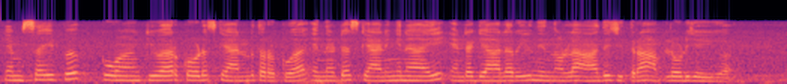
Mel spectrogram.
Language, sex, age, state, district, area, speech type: Malayalam, female, 30-45, Kerala, Alappuzha, rural, read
